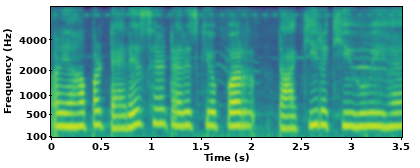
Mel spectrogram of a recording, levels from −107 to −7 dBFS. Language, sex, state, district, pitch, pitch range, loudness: Hindi, female, Bihar, Patna, 265 Hz, 260-280 Hz, -18 LUFS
